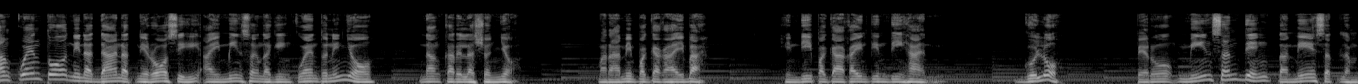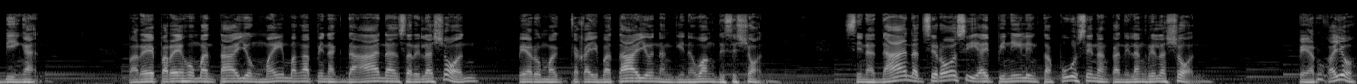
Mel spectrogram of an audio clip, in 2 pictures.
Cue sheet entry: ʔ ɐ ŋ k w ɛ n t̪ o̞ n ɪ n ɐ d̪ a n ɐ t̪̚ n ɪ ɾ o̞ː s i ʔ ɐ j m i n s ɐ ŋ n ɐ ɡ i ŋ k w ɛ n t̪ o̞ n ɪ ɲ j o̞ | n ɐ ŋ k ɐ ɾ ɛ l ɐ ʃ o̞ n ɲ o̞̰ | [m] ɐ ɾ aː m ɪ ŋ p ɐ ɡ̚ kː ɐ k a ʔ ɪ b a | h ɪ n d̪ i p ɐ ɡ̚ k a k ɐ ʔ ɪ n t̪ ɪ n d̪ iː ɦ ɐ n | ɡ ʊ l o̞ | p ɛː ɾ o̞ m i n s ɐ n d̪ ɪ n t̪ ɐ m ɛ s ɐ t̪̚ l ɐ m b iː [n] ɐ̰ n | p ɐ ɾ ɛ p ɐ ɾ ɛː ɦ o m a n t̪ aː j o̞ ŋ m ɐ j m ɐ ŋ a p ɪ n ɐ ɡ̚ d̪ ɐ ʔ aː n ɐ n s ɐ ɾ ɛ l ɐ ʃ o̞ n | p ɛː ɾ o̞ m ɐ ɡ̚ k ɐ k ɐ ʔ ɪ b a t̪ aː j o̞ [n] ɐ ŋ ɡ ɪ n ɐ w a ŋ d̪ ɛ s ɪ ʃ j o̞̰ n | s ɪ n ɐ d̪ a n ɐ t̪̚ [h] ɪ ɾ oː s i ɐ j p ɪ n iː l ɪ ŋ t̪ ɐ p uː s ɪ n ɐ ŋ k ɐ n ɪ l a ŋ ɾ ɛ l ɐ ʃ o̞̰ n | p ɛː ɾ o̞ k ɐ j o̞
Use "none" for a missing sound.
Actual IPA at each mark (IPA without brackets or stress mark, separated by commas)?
m, ŋ, n, s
